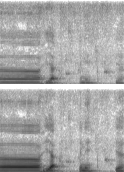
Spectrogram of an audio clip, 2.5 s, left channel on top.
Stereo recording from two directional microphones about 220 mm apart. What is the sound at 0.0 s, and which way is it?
Mantra, 45° right (ahead or behind).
